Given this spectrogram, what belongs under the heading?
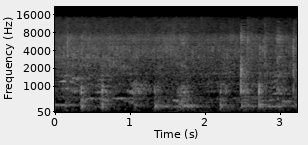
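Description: Garlic and spices sizzling in hot oil while rasam is being prepared, a steady frying hiss with scraping stirs and a few sharp clinks, close and moderately loud.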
